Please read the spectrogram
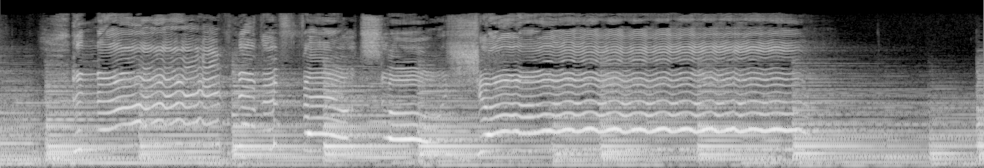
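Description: A woman singing long, ornamented notes with a wide vibrato over piano accompaniment, in several phrases. Her voice dies away about six seconds in, leaving the piano softer.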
